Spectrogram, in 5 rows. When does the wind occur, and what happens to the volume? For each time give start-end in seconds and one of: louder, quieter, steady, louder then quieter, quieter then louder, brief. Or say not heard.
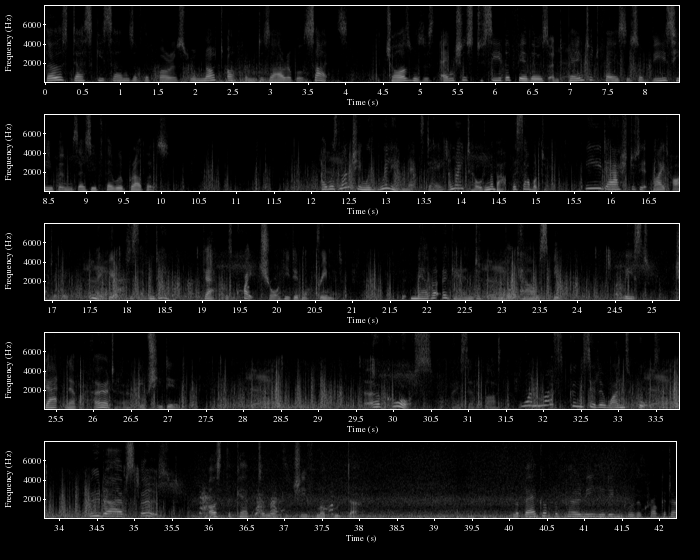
0.0-42.2 louder.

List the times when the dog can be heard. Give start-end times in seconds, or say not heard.
17.9-19.6, 35.8-37.7.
